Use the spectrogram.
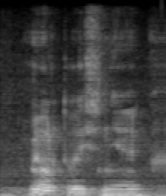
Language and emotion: Russian, sad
